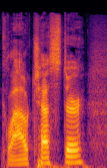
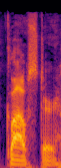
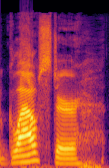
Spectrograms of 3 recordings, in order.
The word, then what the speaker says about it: Gloucester: know that it sounds like it looks like Gloucester but it's Gloucester that's how you pronounce it um so Glouster uh is one of the Old Guard right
